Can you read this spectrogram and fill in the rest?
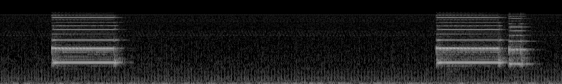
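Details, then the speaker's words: Hobbyking F4U Funfighter RC plane bound to a Turnigy 9x: bursts of high electronic ESC beeping about half a second long, several seconds apart, motor never spins on throttle while other controls work; speed controller not arming. "that don't sound right it should have just went see what the throttle does and the throttle is doing precisely nothing"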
